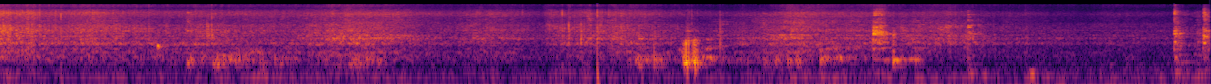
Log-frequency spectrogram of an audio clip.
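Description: Water poured into a pan of pasta seasoned with Maggi masala, then stirred, giving a steady close hiss and sizzle with scraping stir strokes throughout.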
